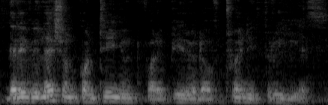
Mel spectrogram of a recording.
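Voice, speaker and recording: An imam from Kenya, a native Luo speaker, talks about his faith to visiting students in a low, very dark and mellow voice. He is patient and restates the key points slowly. With the microphone at a distance, faint room noise sits in the background.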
